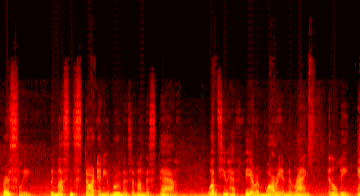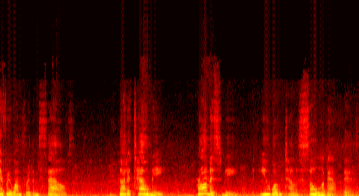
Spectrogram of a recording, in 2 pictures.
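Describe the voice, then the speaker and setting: An actress playing an anxious, secretive senior bank worker in a radio play, speaking with urgency and emphasis. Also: female voice, medium pitch, animated, unhurried, lightly acted, poor audio. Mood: worried, urgent. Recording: clear background noise.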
